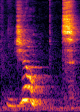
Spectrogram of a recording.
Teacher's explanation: the reason that the Ed is saying T is because of the last sound in our base word jump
